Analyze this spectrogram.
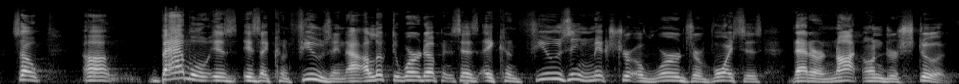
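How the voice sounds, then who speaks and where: High-pitched, animated American male preacher. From United States. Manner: folksy, acts out examples and quotes; repeats phrases for emphasis. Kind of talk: informal Bible teaching sermon.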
